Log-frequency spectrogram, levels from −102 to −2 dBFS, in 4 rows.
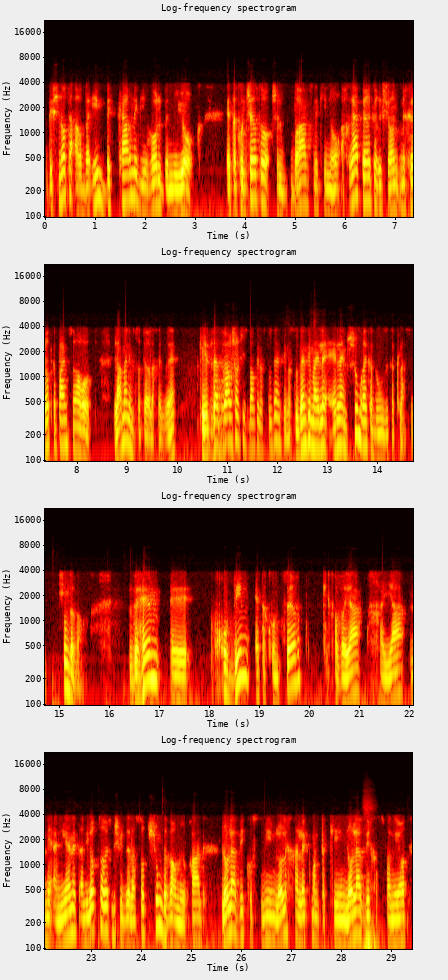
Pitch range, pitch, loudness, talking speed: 110-150 Hz, 125 Hz, -29 LUFS, 135 wpm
